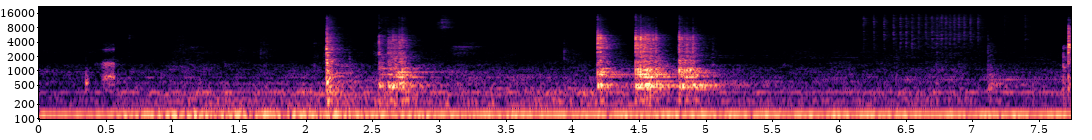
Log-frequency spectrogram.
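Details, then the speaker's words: Bicycle square-taper crankset with Shimano crank, worn left crank arm interface: sharp irregular clicks with pedal strokes, worst when standing and then relaxing; arm loosening over time, fix is replacing crankset with HollowTech bottom bracket. "talagang may lagitik guys, lalong lalo na pagtatayuan mo, yung tipong magre-relax ka."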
